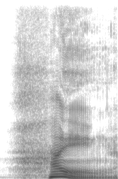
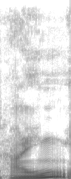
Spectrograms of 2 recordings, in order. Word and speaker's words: Hying: Uh, Bishop Donald Hying, I believe that's how you pronounce it, Hying, H Y I N G, of Madison, Wisconsin, uh, has spoken out um, against the destruction of statues, specifically religious statues.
